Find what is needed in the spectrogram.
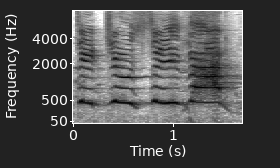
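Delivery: high, loud, slow shout; shouting to the theatre mid-film; yelled. Pretend. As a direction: bellow it over the movie. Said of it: "you say".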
